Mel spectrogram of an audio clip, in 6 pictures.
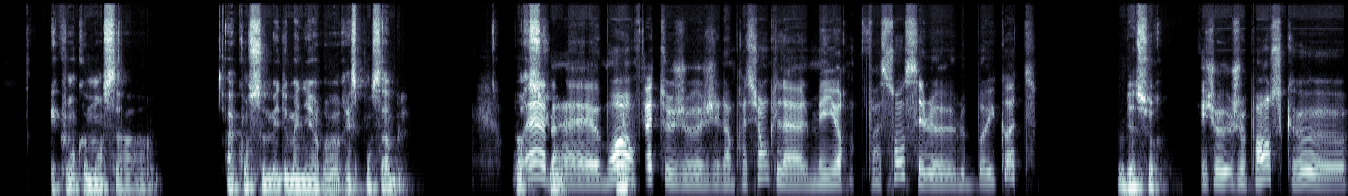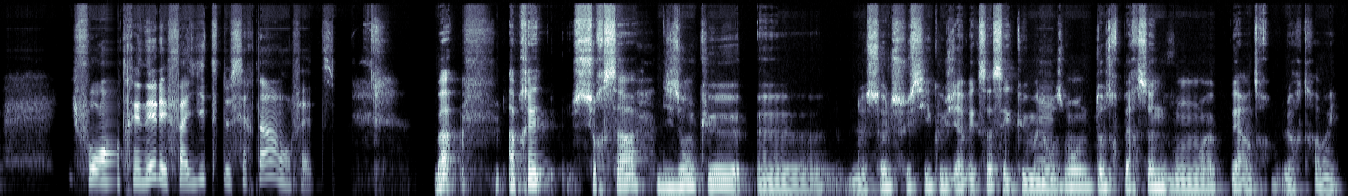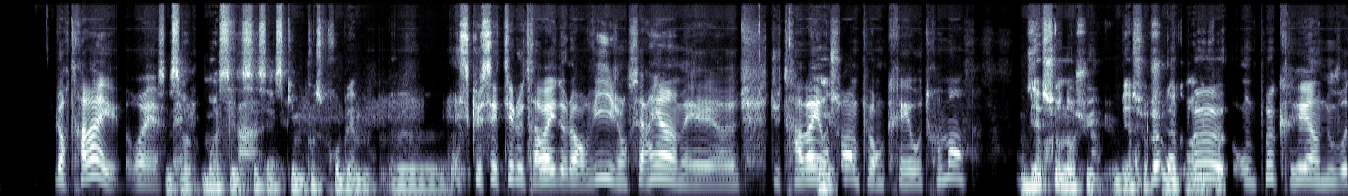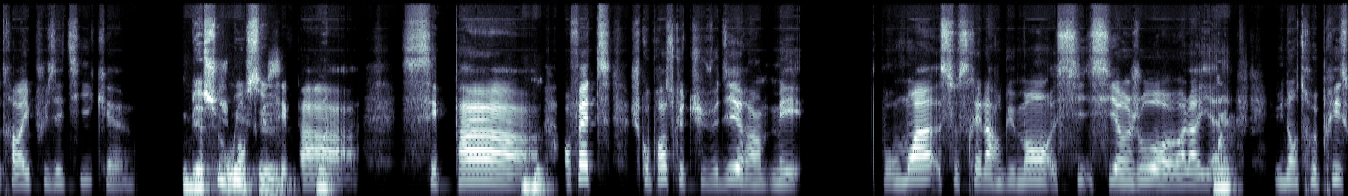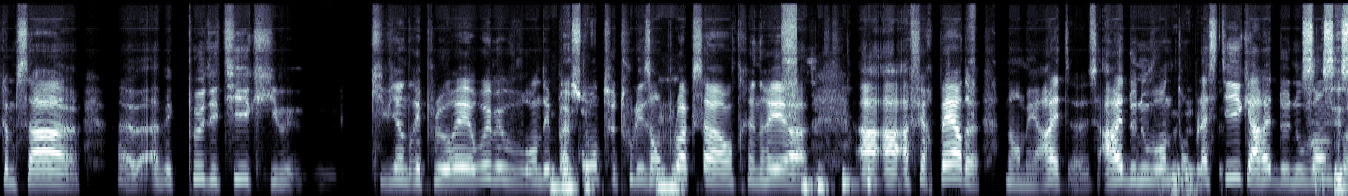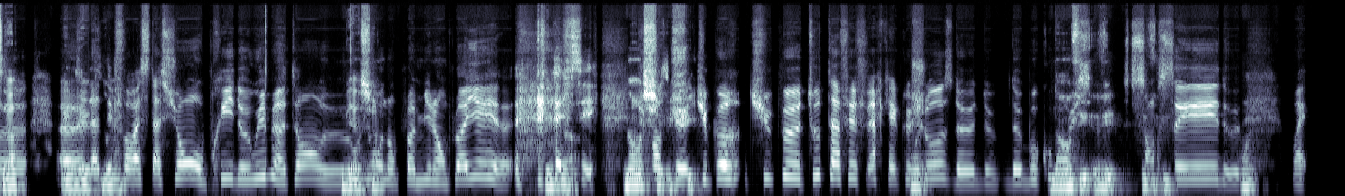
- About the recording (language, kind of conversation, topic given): French, unstructured, Préférez-vous la finance responsable ou la consommation rapide, et quel principe guide vos dépenses ?
- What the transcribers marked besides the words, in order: tapping; exhale; other background noise; blowing; laugh; unintelligible speech; put-on voice: "Oui, mais attends, heu, nous on emploie mille employés !"; chuckle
